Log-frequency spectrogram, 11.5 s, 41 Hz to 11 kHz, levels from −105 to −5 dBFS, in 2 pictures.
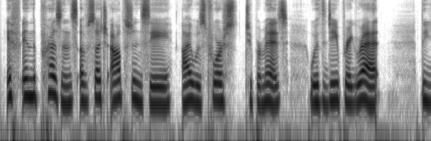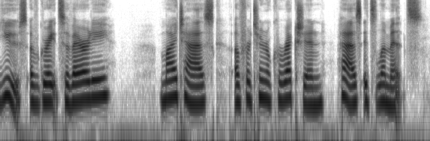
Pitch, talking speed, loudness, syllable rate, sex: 200 Hz, 145 wpm, -20 LUFS, 4.9 syllables/s, female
